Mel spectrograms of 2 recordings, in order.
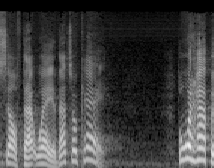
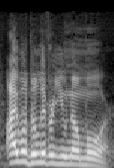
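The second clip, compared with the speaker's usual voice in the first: louder, driving the words home; loud emphatic declaration; 3 semitones higher, 9 dB louder than usual. Acted. Preacher thundering God's warning to the congregation, loud. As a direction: proclaim it like a thunderous verdict.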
